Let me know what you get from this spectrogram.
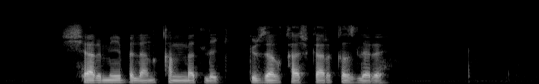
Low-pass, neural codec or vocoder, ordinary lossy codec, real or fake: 7.2 kHz; none; MP3, 48 kbps; real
